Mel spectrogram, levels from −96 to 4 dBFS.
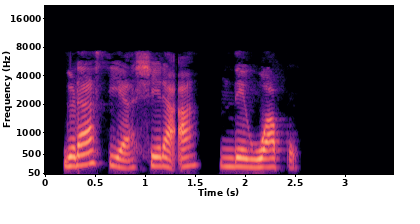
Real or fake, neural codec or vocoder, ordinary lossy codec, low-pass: real; none; MP3, 64 kbps; 7.2 kHz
